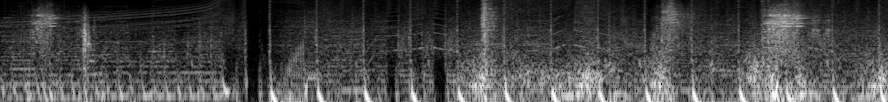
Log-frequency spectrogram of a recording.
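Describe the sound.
A flaming lightsaber in a video game swings and cuts through sword robots: repeated swooshing swipes mixed with hard thwacks, crashes and metallic impacts in an uneven rhythm, with no talking.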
